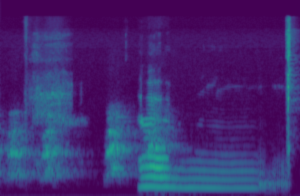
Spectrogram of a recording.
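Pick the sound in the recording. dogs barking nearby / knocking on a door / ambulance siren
dogs barking nearby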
